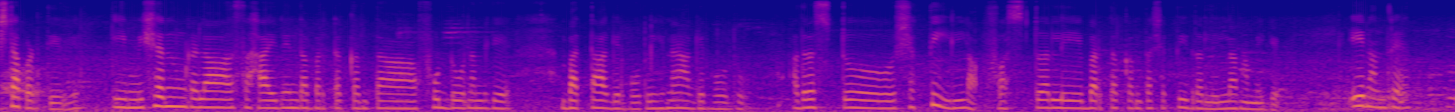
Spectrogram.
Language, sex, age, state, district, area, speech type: Kannada, female, 30-45, Karnataka, Vijayanagara, rural, spontaneous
